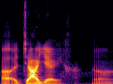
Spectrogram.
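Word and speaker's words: Ajayi: pic especially in draftkings I yay is how it's pronounced Jonathan stores probably be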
